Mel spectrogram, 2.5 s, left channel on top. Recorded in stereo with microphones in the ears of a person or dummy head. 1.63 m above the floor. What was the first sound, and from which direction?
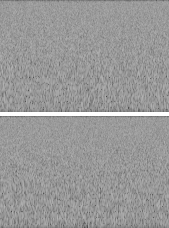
Only background noise.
